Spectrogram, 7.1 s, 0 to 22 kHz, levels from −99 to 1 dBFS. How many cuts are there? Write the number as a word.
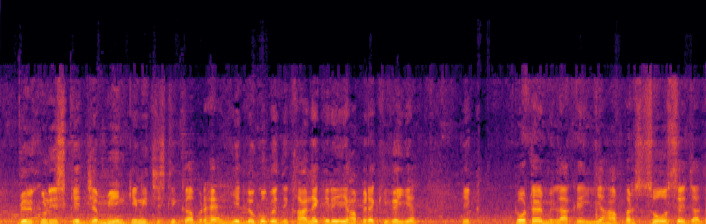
one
